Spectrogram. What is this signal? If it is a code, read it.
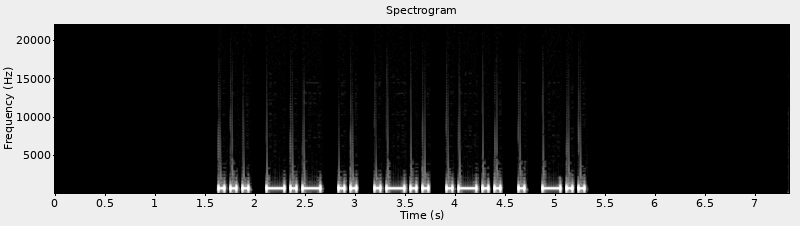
Morse code, heard as a keyed tone, about 20 wpm, 700 Hz. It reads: SKILLED
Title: 7 Letter Words - First 3 Letters Given - 20wpm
